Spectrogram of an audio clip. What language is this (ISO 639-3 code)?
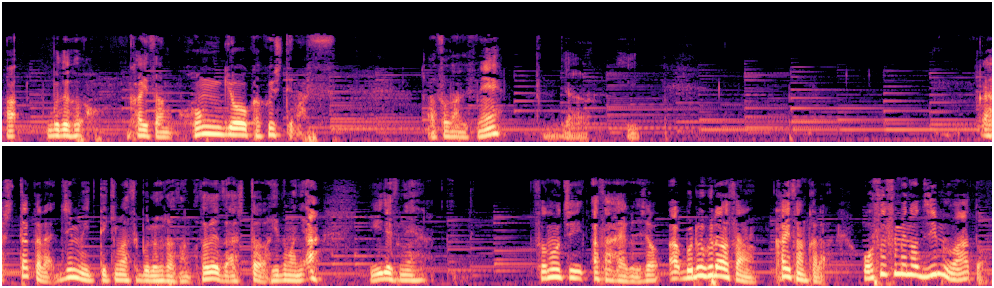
jpn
